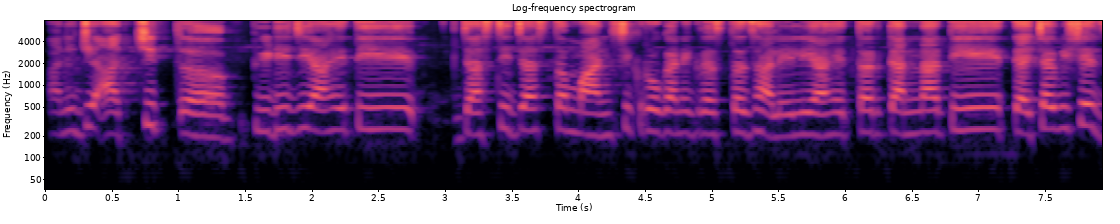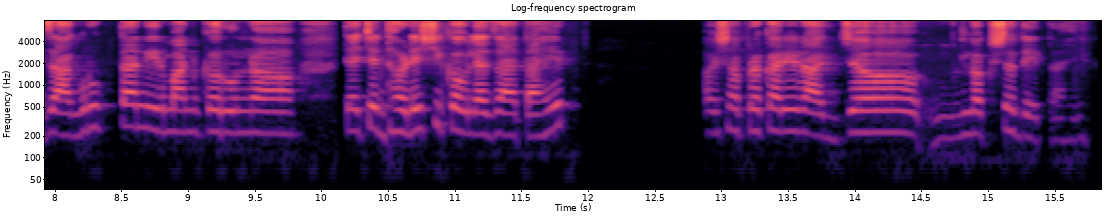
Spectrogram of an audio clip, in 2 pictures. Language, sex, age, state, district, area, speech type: Marathi, female, 30-45, Maharashtra, Nagpur, urban, spontaneous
